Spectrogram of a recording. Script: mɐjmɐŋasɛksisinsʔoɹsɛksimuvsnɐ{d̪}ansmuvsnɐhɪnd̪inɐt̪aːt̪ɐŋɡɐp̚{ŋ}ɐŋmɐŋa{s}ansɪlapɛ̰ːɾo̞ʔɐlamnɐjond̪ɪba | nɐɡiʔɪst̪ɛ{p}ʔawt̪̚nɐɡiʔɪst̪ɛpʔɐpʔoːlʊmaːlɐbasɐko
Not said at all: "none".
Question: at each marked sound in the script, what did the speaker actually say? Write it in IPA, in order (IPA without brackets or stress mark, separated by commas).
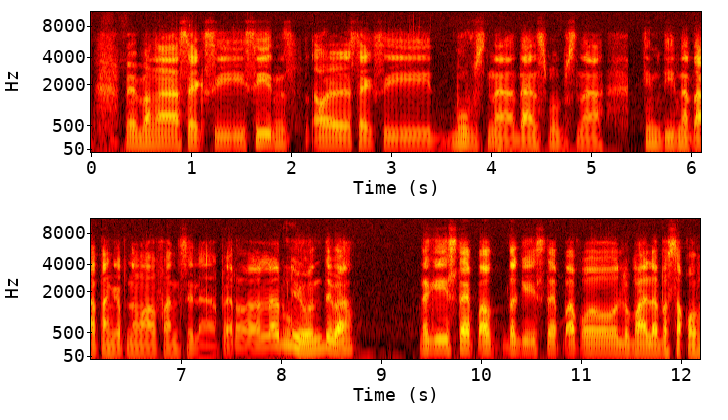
d̪, n, f, p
